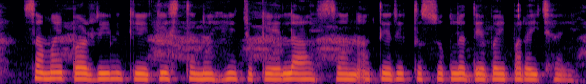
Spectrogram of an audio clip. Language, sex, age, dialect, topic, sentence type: Maithili, female, 18-24, Eastern / Thethi, banking, statement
